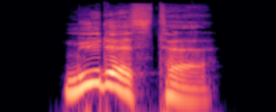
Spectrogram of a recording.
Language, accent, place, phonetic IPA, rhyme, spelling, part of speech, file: German, Germany, Berlin, [ˈmyːdəstə], -yːdəstə, müdeste, adjective, De-müdeste.ogg
- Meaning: inflection of müde: 1. strong/mixed nominative/accusative feminine singular superlative degree 2. strong nominative/accusative plural superlative degree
